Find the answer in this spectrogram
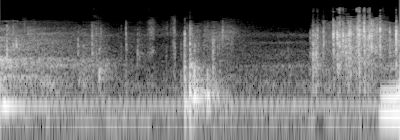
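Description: Plastic packaging of a glow stick crinkling as it is handled, quiet at first and louder near the end, over a faint steady hum.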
